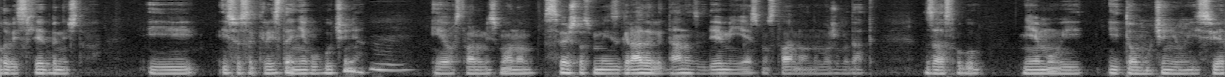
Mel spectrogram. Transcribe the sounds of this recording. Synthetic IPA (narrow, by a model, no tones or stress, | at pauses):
d̪oʋisʎʲe̞d̪̚be̞niʃt̪ʋa | i | isusakɾist̪aiɲe̞ɡoʋoɡut͡ʃeɲa | ieʋost̪ʋaːɾnomiːsmoonosʋe̞ʃt̪o̞smomiːzɡɾaːd̪ilḭd̪anasɡd̪je̞miːjḛsmost̪ʋaːɾno̰onomo̞ʒemod̪at̪i̥ | zaːslˠuɡṵ | ɲemṵiː | t̪o̞mut͡ɕeɲuisʋje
